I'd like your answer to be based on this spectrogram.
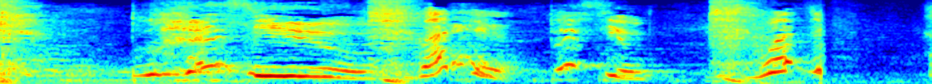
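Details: A baby sneezes several short, breathy sneeze-like bursts, each followed by brief high-pitched voiced sounds.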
